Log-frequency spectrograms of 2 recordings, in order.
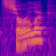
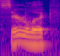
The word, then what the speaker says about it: Cyrillic: yeah that is sarah how do you pronounce it sirlik seralic cyrillic that's cyrillic i don't think i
